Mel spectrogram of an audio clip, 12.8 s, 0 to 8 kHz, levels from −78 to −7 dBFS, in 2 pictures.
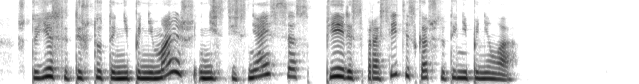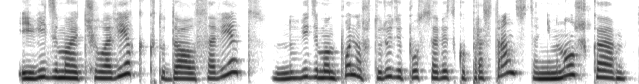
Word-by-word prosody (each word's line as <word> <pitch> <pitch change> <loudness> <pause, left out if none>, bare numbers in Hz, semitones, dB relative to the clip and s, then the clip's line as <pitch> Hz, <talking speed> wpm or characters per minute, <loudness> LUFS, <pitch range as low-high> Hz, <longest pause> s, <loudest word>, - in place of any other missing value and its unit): что 225 - -5
если 270 0 +3
ты 225 +3 -1
что-то 225 +1 -1
не 210 0 +6
понимаешь, 225 - +3
не 215 0 +5
стесняйся 265 - -3
с 270 - -15
переспросить 250 - +1
и 310 - 0
сказать, 240 -2 -4
что 240 -2 -7
ты 235 +4 -4
не 230 -1 +3
поняла 205 -6 -2 1.4
и, 210 +1 +4
видимо, 235 -2 +3
человек, 235 - 0
кто 220 - -8
дал 205 +1 +2
совет, 370 - -4
ну 200 +1 -1
видимо 245 0 0
он 220 -2 +1
понял, 335 -2 0
что 220 - -6
люди 255 0 -2
постсоветского 235 -1 -4
пространства 285 - -4
немножко 230 0 +2
230 Hz, 145 wpm, -22 LUFS, 215-275 Hz, 1.4 s, не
